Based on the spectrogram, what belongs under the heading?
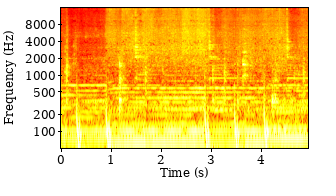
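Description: Onions sizzling in hot oil in an aluminium pot as ginger-garlic paste goes in and a metal ladle stirs, knocking and scraping against the pot several times.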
